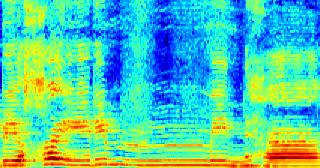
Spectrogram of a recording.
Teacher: തെൻവീനിലുള്ള നൂനിൻ്റെ സൗണ്ടിനെ മീമിലേക്ക് ലയിപ്പിച്ച് ഉന്നയോടുകൂടി ഒതുക്കി കൊടുക്കുക. ലയിപ്പിക്കുകയും ചെയ്യുക, അതോടൊപ്പം തന്നെ ഉന്ന കൊടുക്കുകയും ചെയ്യുക, നന്നായി മണിക്കുകയും ചെയ്യുക കേട്ടോ. · ഖ ഇസ്തിഅലാൻ്റെ ലെറ്ററാണ്, ഉയർത്തി ഉച്ചരിക്കേണ്ട അക്ഷരങ്ങളിൽപ്പെട്ടതാണ്. നമ്മുടെ നാവിൻ്റെ ബാക്ക് നന്നായി മുകളിലേക്ക് ഉയർത്തിയിട്ട് ഉച്ചരിക്കുക കേട്ടോ. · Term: ഇദ്ഗാം ബിഗുന്ന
